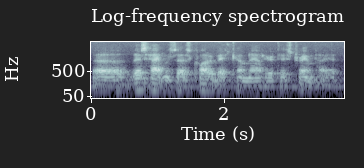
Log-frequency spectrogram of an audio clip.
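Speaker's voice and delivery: ordinary delivery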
